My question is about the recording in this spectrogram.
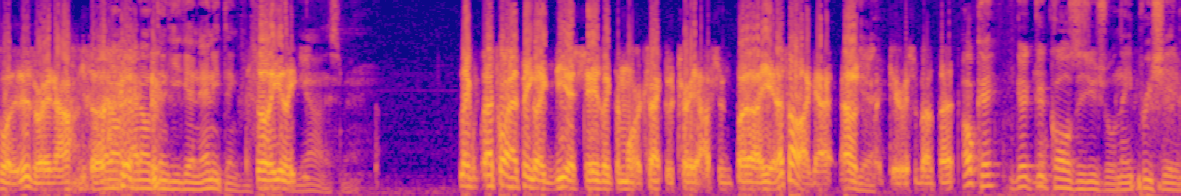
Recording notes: take live phone calls from fans around the world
